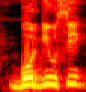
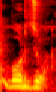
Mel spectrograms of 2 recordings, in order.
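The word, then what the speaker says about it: bourgeois: लोगों को देखा था एक है बड जुआ जिसको आप बोर्ग स के हिसाब से भी प्रोनाउंस कर सकते हो लेकिन इसका एग्जैक्ट प्रोनाउंस एशन है बोर जुआ फिर दूसरा जो ग्रुप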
